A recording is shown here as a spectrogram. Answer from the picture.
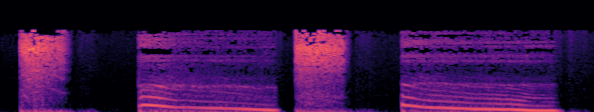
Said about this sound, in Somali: Haddaba aan kulligeen wada samayno neef qaadasho iyo neef sii dayn.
